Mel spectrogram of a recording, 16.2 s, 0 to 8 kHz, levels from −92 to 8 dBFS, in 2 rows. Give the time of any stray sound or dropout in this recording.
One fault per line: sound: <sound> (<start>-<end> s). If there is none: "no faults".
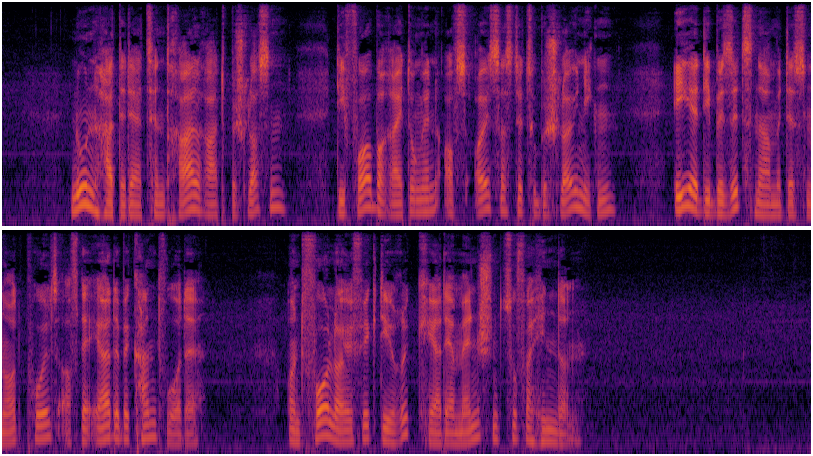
no faults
